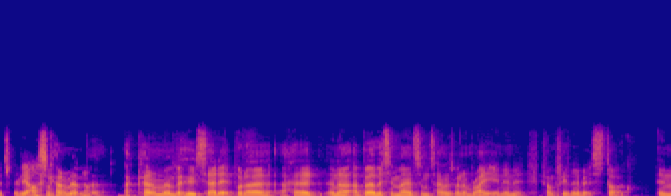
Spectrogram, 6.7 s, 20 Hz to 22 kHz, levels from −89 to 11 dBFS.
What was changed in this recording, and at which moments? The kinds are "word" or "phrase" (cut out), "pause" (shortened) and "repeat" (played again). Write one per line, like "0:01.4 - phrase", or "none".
0:01.1 - pause
0:05.3 - pause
